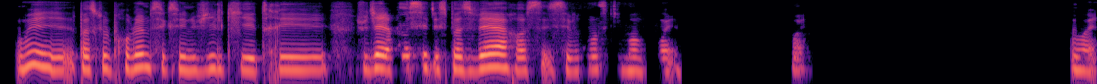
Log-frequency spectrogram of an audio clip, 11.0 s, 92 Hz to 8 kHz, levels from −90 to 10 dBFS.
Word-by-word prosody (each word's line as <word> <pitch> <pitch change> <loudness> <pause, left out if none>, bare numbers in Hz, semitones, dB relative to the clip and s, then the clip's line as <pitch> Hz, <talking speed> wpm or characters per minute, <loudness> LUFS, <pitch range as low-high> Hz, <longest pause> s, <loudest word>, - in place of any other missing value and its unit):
Oui, 225 -2 +1
parce 200 -3 +1
que 210 - 0
le - - -4
problème 215 +3 +2
c'est 210 -2 -6
que 195 - -8
c'est 205 -2 0
une 190 0 -2
ville 200 +2 -4
qui 195 - -7
est 185 -1 +1
très 195 0 -2 0.3
je - - -16
veux 200 - -5
dire 215 +2 +7
il - - +7
y - - +6
a 195 - 0
pas 200 - -8
assez 215 +2 0
d'espace 195 -1 -1
vert, 215 -1 +6
c'est 185 - -6
c'est 190 +1 -6
vraiment 195 +2 -8
ce 200 - -12
qui 190 - -21
manque, 190 -1 -5 0.2
ouais. 180 - -5 1.2
Ouais. - - -13 2.6
Ouais. 195 -2 -3
195 Hz, 175 wpm, -21 LUFS, 190-210 Hz, 2.6 s, dire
